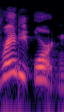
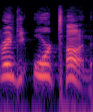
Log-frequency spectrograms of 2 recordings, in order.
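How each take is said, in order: First: The T in Orton is soft and reduced. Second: The T in Orton is a hard, crisp T. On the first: The speaker calls it right. "It's Randy Orton" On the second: The speaker calls it wrong. "has the hard T when he's pronouncing"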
